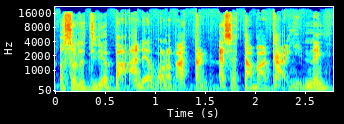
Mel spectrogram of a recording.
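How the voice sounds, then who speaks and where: A stand-up comedian with a Copenhagen Danish accent tells a story in casual conversation, rambling and swearing as he gets worked up. His voice is lowish, very animated and sharp in tone.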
